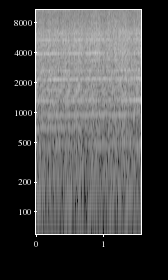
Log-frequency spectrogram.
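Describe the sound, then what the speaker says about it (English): Helicopter flying over the Isle of Man TT course, heard from a racing vehicle as a steady, loud broadband roar and rotor drone filling the whole clip with no talk. "Always see the helicopter at this point, you can see it on there on the right."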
